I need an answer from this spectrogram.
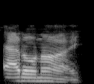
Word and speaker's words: Adonai: And my last name is spelled Adonai. That's pronounced Adonai. That's my real name, Adonai.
